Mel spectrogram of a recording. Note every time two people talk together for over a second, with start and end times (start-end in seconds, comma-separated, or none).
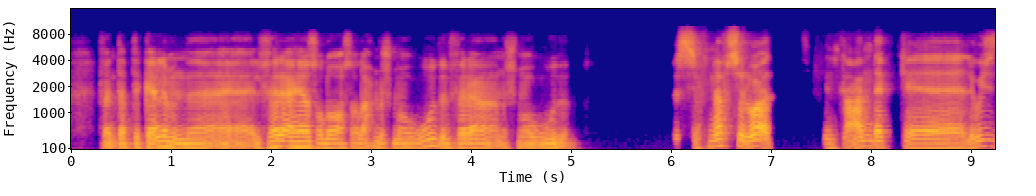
none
